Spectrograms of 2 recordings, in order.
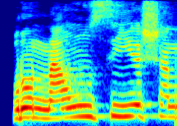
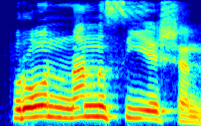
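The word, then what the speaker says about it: pronunciation: प्रोनाउंसिएशन नहीं है। यह प्रोनंसिएशन है।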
